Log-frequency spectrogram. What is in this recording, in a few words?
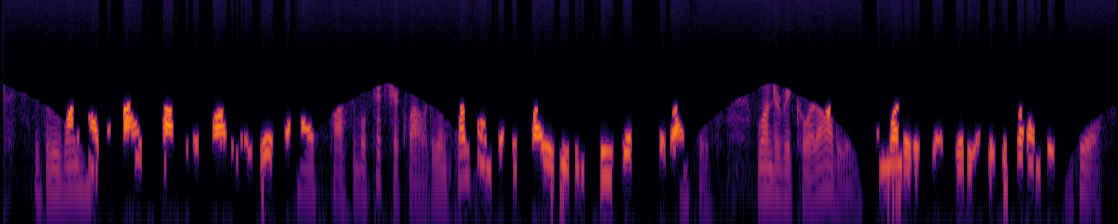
Arctic Radio; Final Cut Pro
